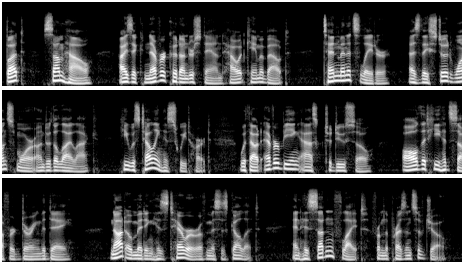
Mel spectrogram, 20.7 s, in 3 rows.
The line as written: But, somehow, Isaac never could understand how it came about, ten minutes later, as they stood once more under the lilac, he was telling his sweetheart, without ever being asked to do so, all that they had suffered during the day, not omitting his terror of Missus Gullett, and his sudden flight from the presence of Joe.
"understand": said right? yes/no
yes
